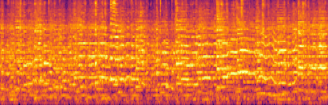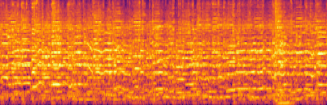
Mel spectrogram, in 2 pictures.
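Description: Gypsy jazz band playing live, a violin leading with gliding, ornamented lines over acoustic guitar and accordion.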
